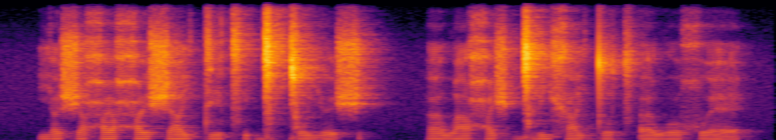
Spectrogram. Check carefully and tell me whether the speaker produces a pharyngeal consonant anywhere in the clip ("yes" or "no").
yes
